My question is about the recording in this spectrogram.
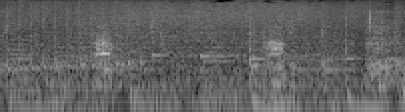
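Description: A paper shop towel wiping a powder-coated stainless steel tumbler down with rubbing alcohol: a soft, scratchy rubbing with a couple of louder strokes. Faint background music runs under it.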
